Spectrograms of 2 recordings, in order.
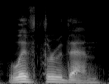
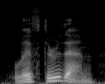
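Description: No difference in how they are said.

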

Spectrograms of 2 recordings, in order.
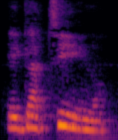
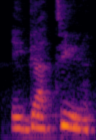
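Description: No difference in how they are said.

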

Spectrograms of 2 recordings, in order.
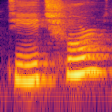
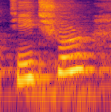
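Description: First: "تيتشر" with a raised, clear tch; teacher word demo. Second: "تيتشر" again, higher, tch clear; repeated teacher word. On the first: Teacher modelling "تيتشر" for pupils, raised and crisp. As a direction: lift "تيتشر" up and sound the tch cleanly. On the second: Teacher repeating "تيتشر" for the class, high and clear. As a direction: say "تيتشر" once more, higher, with a crisp tch. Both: Shown as a demonstration. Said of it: "يتنطق تش زي تشير".

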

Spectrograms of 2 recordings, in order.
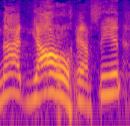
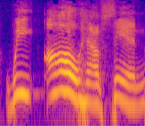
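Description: First: "y'all" stressed as the wrong version. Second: "all" leaned on, slow; stress on all. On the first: Preacher contrasting "y'all" with "all", slow. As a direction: lean on "y'all" to mock it. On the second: Preacher stressing "all" to the congregation, slow. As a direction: hit the word "all", not "y'all". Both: Shown as a demonstration.

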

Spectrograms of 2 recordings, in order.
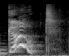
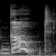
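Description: First: Goat said much higher and louder, rising; bouncy rising goat; playful high goat. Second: Said in the usual way. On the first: Shown as a demonstration. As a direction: squeal goat up high like a bleat. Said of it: "repeat of goat, much higher". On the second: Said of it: "second take is bleated".

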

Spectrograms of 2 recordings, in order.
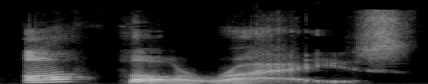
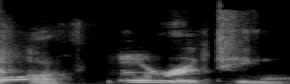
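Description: First: "authorize" with AU stressed, then falling; stress on first syllable. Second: "authority" with THOR stressed; stress on second syllable. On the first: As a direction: model the verb "authorize", punching AU. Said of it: "动词的重音是第一音节". (“authorize”动词，重音在第一音节 AU) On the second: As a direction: model the noun "authority", weight on THOR not AU. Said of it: "名词是authority". (“authority”名词，重音在第二音节 THOR) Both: Shown as a demonstration.

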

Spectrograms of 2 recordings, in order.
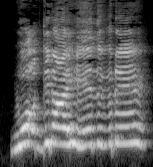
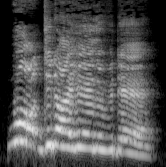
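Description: First: Lifted, put-on voice for the question; raised mock voice. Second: Said in the usual way. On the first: Teasing the viewers with a put-on voice. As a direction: ask it in a higher, funny voice. Repeated rhetorical question, first take.

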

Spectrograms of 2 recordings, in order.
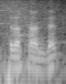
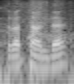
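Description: Both takes have the same delivery.

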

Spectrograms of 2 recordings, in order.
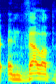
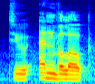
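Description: First: "envelop" said as en-VEL-op, stress on the middle; "envelop" fixed to the verb form, en-VEL-op; "envelop" with a short final op, not lope; corrected pronunciation. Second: "envelope" said like the noun, EN-ve-lope; "envelope" slipped as the noun form; "envelope" misread with the noun sound; mispronounced word. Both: Shown as a demonstration. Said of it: "rather, envelop".

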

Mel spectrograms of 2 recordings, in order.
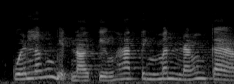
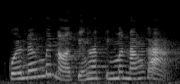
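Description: First: Repeated Hà Tĩnh line, "không" stressed; Hà Tĩnh accent, second try; Hà Tĩnh dialect. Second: Light Hà Tĩnh accent; a touch of Hà Tĩnh accent; Hà Tĩnh dialect. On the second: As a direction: speak it in Hà Tĩnh style. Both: Shown as a demonstration. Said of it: "em nói tiếng Hà Tĩnh cho mà nghe".

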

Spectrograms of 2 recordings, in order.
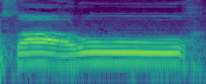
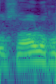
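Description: First: صاروخ drawn out slowly, saa-ruukh; stretched pronunciation. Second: Said in the usual way. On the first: Shown as a demonstration. Teacher showing pupils how to pronounce rocket, stretched out. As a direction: hold both long vowels of صاروخ. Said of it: "نقول صاروخ". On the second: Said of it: "لما نيجي ننطق صاروخ".

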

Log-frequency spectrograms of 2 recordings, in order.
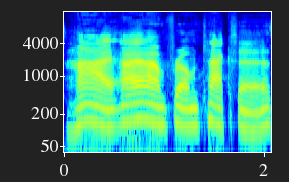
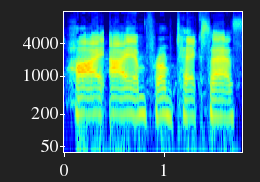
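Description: First: Slow, twangy Texan accent; Texas twang. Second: Loud Texan accent with twang; Texas twang. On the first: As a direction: drawl it like a Texan. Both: Shown as a demonstration. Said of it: "Dat is twang".

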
